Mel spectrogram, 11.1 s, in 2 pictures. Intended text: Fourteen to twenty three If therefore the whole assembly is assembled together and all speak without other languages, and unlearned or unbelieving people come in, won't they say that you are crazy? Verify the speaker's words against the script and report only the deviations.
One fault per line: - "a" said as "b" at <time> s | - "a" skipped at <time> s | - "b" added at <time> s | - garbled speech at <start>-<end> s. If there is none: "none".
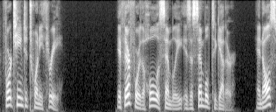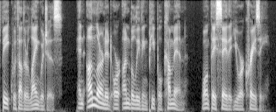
- "without" said as "with" at 5.8 s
